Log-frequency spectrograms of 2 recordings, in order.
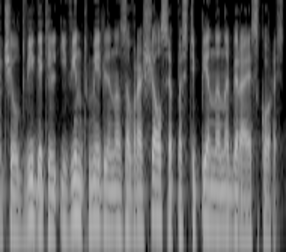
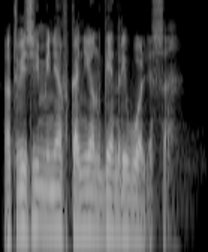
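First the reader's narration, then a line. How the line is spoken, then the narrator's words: Mutter. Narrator (Russian): пробормотал Арни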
